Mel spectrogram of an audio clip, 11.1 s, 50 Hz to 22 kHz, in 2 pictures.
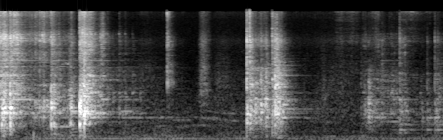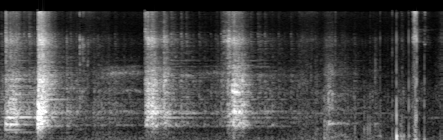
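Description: Parts of a stainless-steel (inox 201) charcoal grill clinking and knocking together as the perforated charcoal bowl is set into the grill body and the wire grate is laid on top. It is a string of separate metallic clinks, some ringing briefly.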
